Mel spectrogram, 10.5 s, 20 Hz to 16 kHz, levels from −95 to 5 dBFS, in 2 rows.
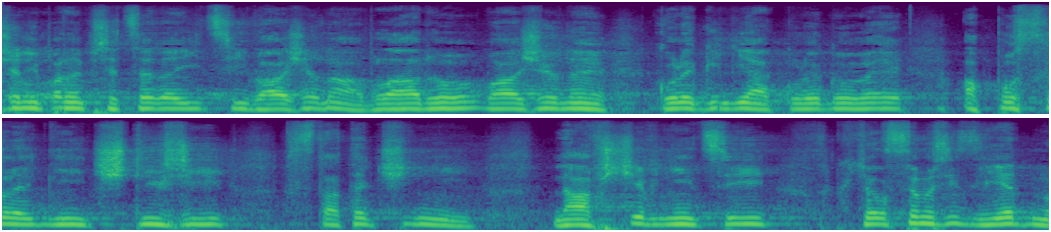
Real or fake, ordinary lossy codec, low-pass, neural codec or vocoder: fake; AAC, 64 kbps; 14.4 kHz; vocoder, 44.1 kHz, 128 mel bands, Pupu-Vocoder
